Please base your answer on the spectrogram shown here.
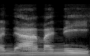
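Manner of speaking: failed attempt at Boston accent. Quoting a man who said he hurt his knee, bad Boston accent. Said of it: "I can't do a good Boston accent".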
